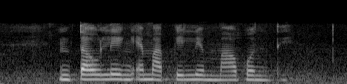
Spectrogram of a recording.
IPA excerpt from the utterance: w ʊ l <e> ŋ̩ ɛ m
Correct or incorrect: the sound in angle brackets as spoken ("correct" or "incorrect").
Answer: correct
